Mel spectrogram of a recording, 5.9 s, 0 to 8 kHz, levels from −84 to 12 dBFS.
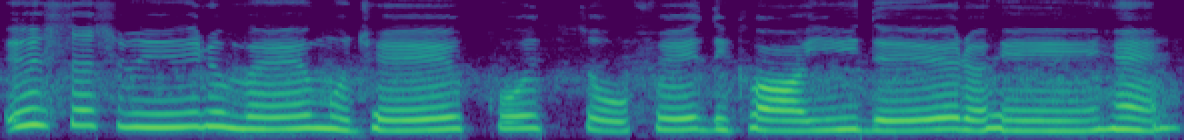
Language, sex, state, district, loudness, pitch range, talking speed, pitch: Hindi, female, Madhya Pradesh, Katni, -16 LUFS, 225-270 Hz, 100 wpm, 245 Hz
